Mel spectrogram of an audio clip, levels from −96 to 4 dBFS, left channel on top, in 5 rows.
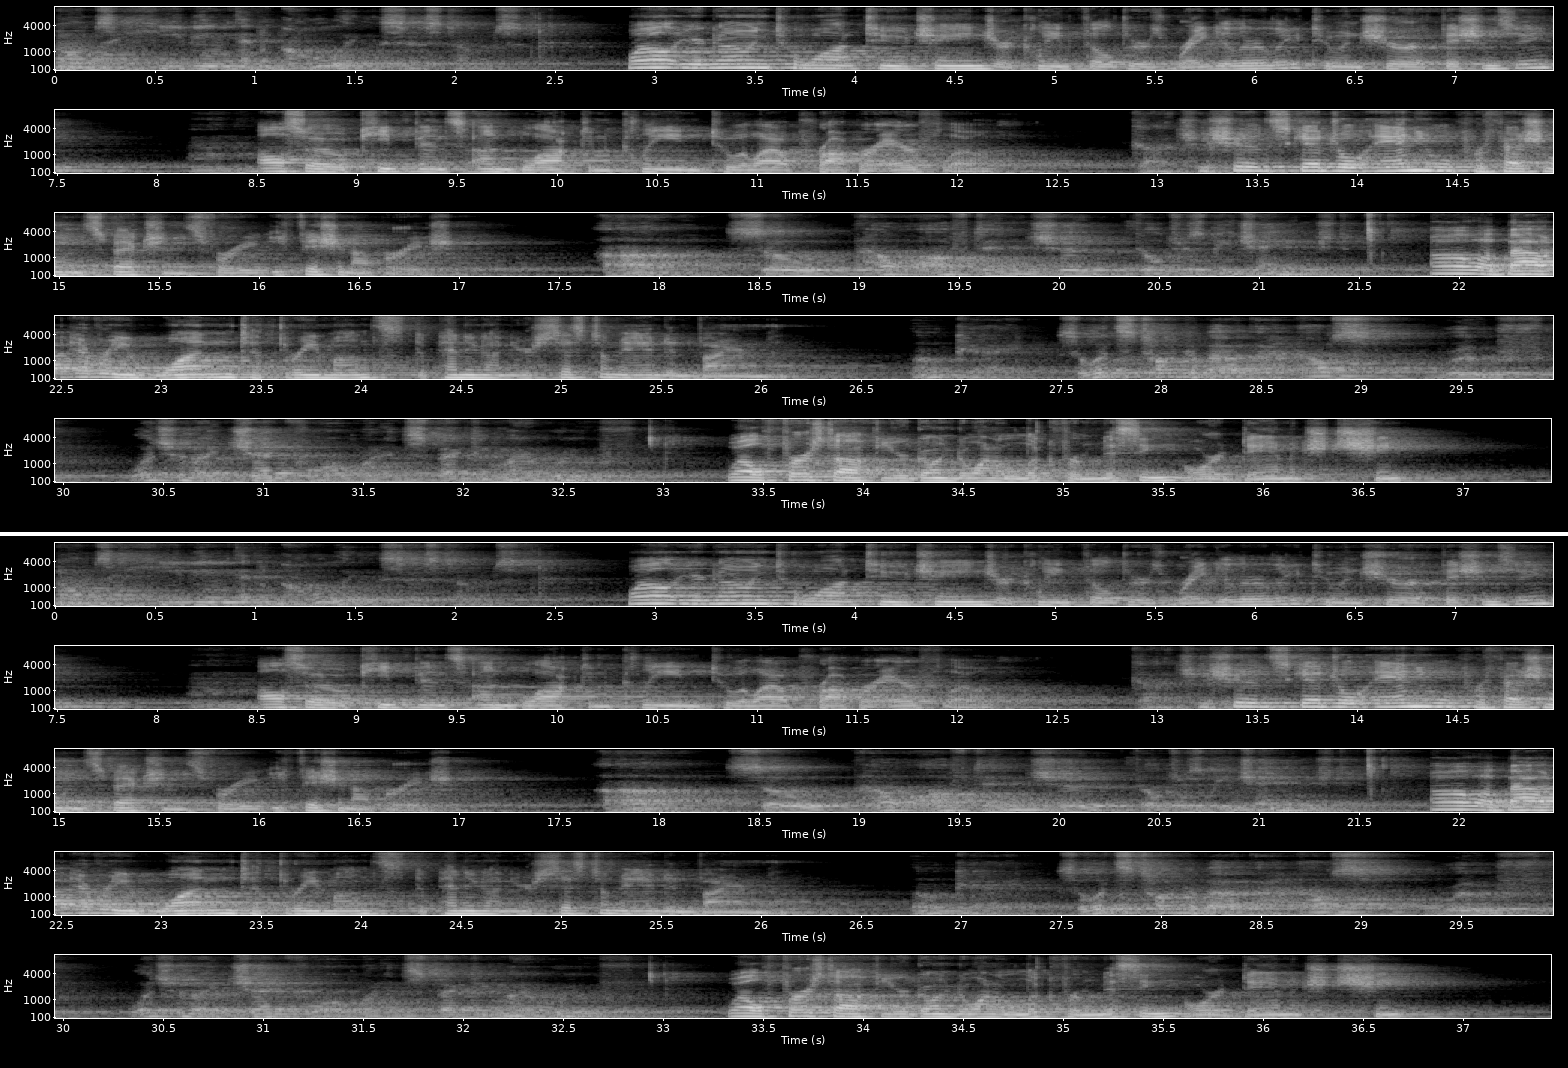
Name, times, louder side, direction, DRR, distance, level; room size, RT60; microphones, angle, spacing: voice 1, 0.0-2.3 8.1-8.7 12.9-13.3 17.7-21.4 26.7-29.9 30.3-32.8, left 1 dB, ahead, -7 dB, 3.4 m, -33 dB
voice 2, 2.9-7.5 8.5-12.2 13.2-17.0 21.9-26.1 33.3-36.7, left 1 dB, 20° left, 6 dB, 0.4 m, -23 dB
20.0 x 17.0 x 2.5 m, 2.6 s
head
